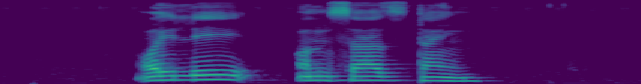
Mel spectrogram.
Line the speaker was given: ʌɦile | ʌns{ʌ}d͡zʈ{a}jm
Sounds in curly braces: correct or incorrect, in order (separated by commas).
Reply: incorrect, correct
